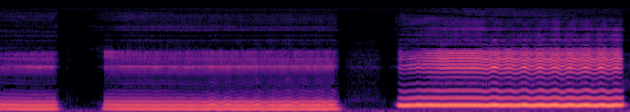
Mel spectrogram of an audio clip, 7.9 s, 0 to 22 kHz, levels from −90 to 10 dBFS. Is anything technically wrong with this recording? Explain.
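Yes, there is timecode bleed. From 5.39 s to the end, linear timecode leaks into the music, a faint chirping warble about 45 dB down that switches near 1 and 2 kHz, fitting 25-frame code. A spectrogram would show thin alternating bands at those frequencies.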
